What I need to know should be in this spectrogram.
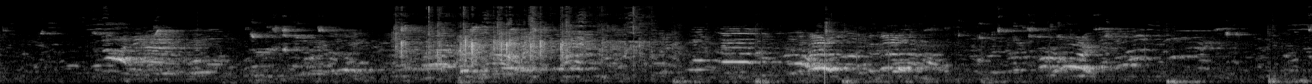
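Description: A crowd cheers and shouts from the stands.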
